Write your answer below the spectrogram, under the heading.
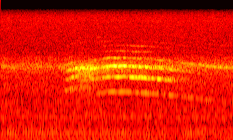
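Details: Boris, a pet Birman cat, gives one long, level meow lasting about a second while asking for a forbidden feather duster, with a constant background hum.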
